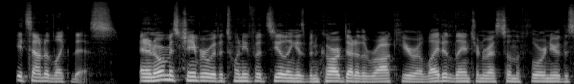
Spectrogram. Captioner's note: fast and monotone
